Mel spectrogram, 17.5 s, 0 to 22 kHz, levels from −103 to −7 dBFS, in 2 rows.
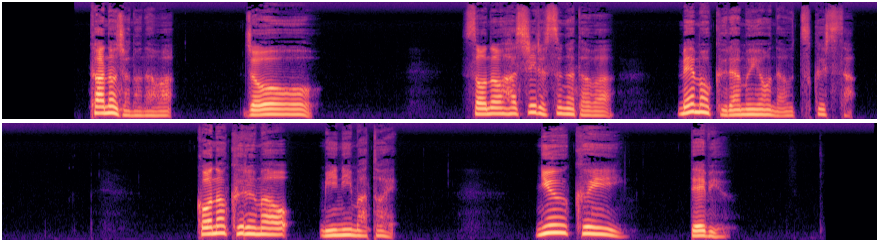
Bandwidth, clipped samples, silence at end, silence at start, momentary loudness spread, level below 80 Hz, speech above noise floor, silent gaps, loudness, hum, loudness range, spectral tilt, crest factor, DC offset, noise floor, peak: over 20 kHz; under 0.1%; 1.5 s; 0.9 s; 16 LU; -68 dBFS; 44 dB; none; -21 LUFS; none; 4 LU; -5.5 dB/octave; 22 dB; under 0.1%; -64 dBFS; 0 dBFS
